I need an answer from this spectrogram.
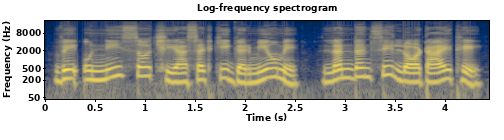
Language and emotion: Hindi, neutral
